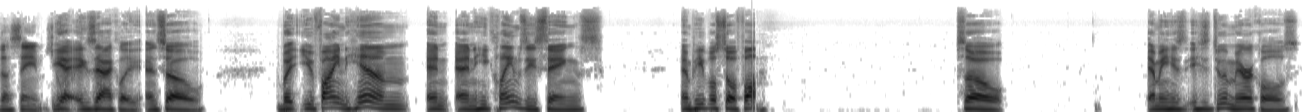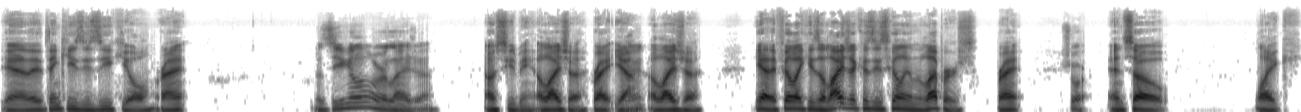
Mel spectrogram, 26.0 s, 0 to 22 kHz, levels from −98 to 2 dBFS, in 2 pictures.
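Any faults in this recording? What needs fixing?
Two short bursts of damaged data in a compressed stream, from 7.51 to 7.57 s and from 9.52 to 9.59 s, each about 60 to 70 ms, are heard as brief blips breaking into the speech. At those points the decoder met corrupted frames, misread or rejected them, lost sync, and had to hunt for the next valid frame header before normal playback resumed. Re-obtain or re-transfer the source over an error-checked path, and verify file integrity before decoding.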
